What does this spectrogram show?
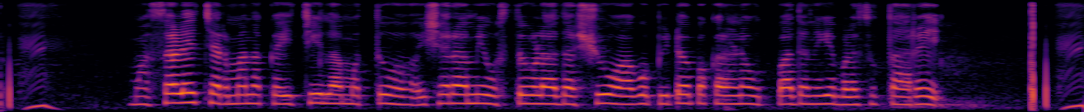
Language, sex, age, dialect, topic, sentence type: Kannada, female, 41-45, Mysore Kannada, agriculture, statement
